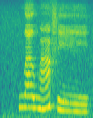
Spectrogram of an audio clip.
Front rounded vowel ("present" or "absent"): absent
